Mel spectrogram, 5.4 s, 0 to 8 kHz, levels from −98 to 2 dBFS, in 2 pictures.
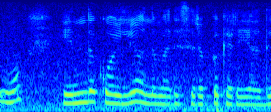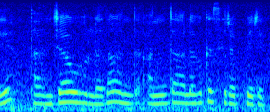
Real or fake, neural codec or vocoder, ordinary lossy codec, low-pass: real; none; none; none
